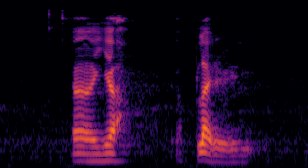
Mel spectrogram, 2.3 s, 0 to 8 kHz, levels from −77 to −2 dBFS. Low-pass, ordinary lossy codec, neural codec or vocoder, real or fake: 7.2 kHz; none; none; real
